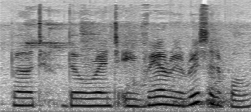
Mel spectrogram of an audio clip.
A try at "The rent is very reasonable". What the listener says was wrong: Rent is very reasonable. Thiếu âm S ở trong từ is.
